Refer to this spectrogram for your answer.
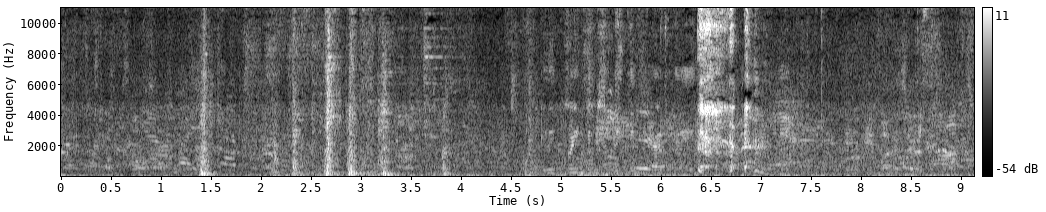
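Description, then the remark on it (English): The Disneyland Railroad train rolls along with a steady low rumble and scattered clacks from the wheels and cars, on its way to New Orleans Square, while voices murmur faintly in the background. “Welcome aboard the Disneyland Railroad.”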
